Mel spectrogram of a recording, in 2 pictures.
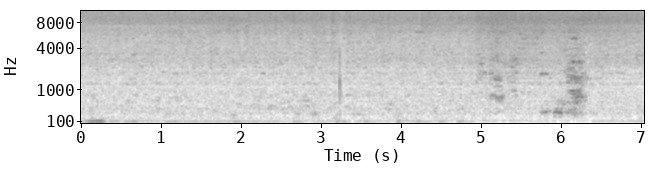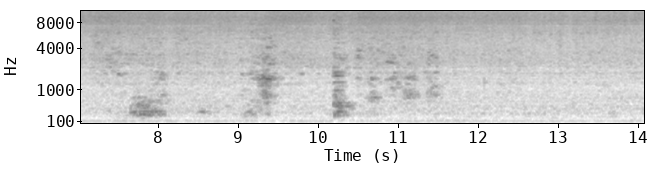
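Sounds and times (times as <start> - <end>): potatoes sizzling in hot oil: 0.0 - 14.0
stirring scrapes: 5.0 - 6.4, 7.2 - 11.6.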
